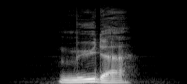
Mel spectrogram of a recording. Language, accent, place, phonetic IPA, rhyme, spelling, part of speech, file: German, Germany, Berlin, [ˈmyːdɐ], -yːdɐ, müder, adjective, De-müder.ogg
- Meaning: 1. comparative degree of müde 2. inflection of müde: strong/mixed nominative masculine singular 3. inflection of müde: strong genitive/dative feminine singular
